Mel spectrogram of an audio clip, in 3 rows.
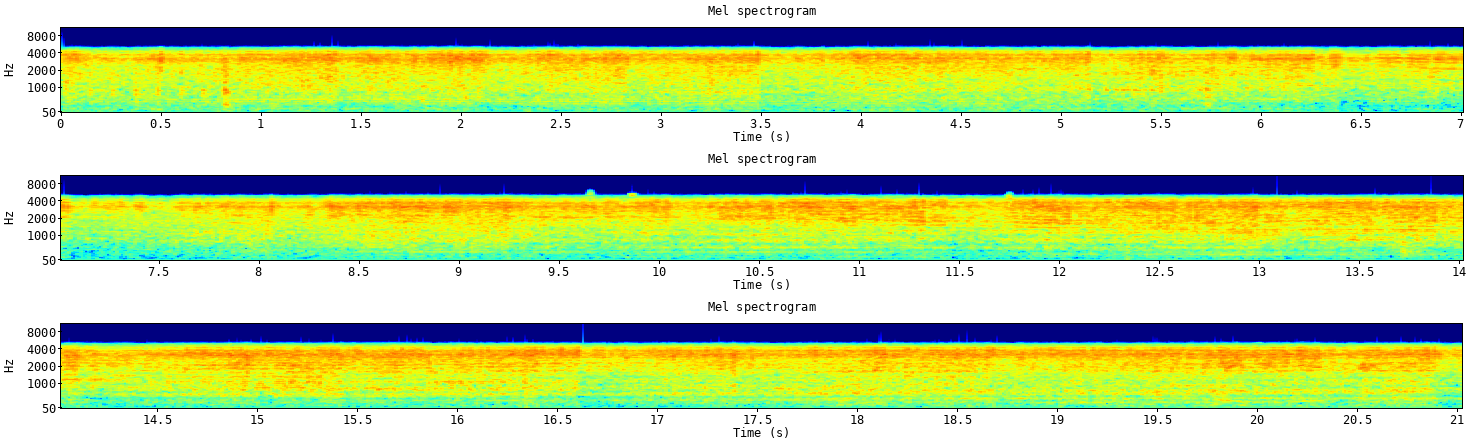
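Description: Steady rushing hiss of water streaming past the hull of a Farr 44 racing yacht sailing downwind under spinnaker, with faint steady tones underneath.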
